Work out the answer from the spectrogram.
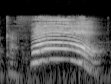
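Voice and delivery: café with FÉ long, high and loud; stronger stressed syllable. Shown as a demonstration. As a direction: stretch and lift the final syllable of "café". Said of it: "o acento é a mais forte".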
